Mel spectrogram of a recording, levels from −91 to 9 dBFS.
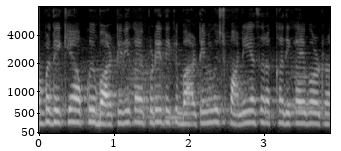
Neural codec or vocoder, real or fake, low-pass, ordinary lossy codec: none; real; none; none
